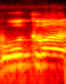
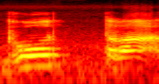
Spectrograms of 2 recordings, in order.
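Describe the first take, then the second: First: The v sound after t is faint. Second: The v sound after t is clearly heard. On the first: The speaker calls it wrong. "భూత్వ అనేకూడదు" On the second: The speaker calls it right. "తా కింద వావొత్తు clear గా వినిపించాలి"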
